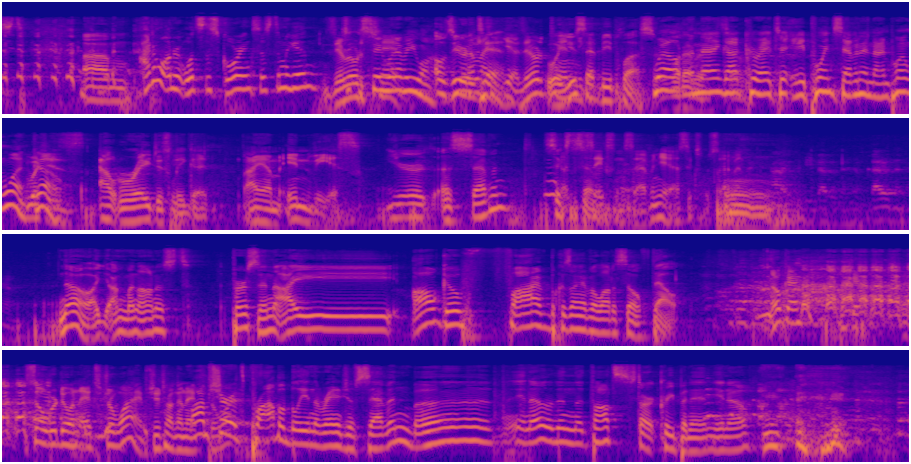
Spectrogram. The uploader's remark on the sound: This month the guys record LIVE at Over the Eight in Brooklyn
